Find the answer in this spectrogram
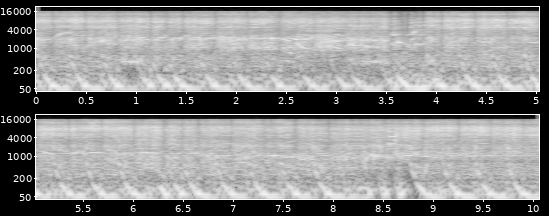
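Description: Hardcore/terror DJ set played loud over a festival sound system, heard from the crowd: a fast, relentless, distorted kick drum with high squealing synth lines that bend up and down in pitch.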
